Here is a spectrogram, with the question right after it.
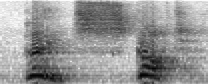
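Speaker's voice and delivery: very high breathless gasp of a cry; a regal shocked exclamation. Acted. Queen sees the headline, high shocked cry. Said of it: "cried the famous voice".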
